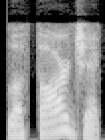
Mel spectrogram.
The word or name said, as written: lethargic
